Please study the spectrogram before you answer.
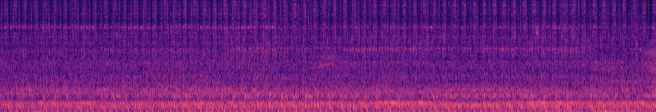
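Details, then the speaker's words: Outboard test run after injector cleaning and replacement, fuel bulb primed to bleed air, no leaks: fired right up easily, steady even idle picking up cleanly when revved, no misfire or stumble; sounds healthy, though only running it will tell. "And uh said the only the only way to tell is to run it around, burn some fuel out and see how she acts. But fired right up pretty easy."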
